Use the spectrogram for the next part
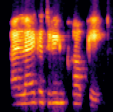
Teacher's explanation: she does not have a clear R. She in fact replaced that with a light L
